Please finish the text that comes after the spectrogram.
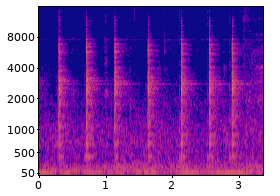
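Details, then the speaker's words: Vintage British motorcycle engine at top dead center, valve clearances set about 8 and 10 (thou): seven crisp light metallic taps as the rocker is rocked by hand; intake and exhaust clearance correct, sounding good. "and over here holding it up tapping it down so you got a good8 and 10 here they even sound good"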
